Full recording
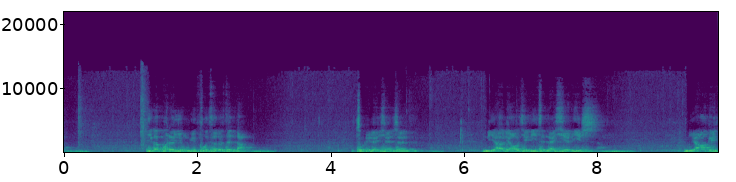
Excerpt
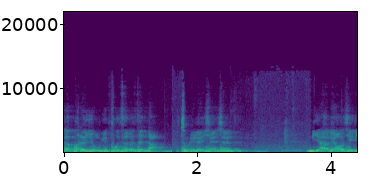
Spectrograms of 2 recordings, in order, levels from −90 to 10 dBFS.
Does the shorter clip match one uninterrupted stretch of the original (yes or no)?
no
